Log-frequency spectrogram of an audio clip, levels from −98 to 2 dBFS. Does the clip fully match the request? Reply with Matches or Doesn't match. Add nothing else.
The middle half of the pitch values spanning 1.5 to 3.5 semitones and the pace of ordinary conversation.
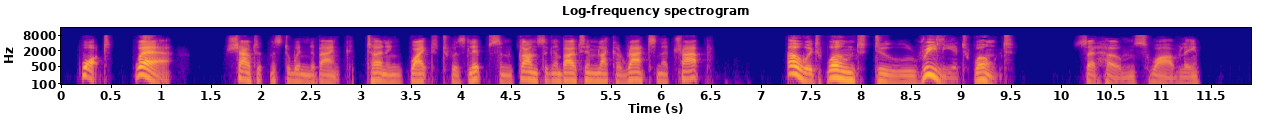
Doesn't match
